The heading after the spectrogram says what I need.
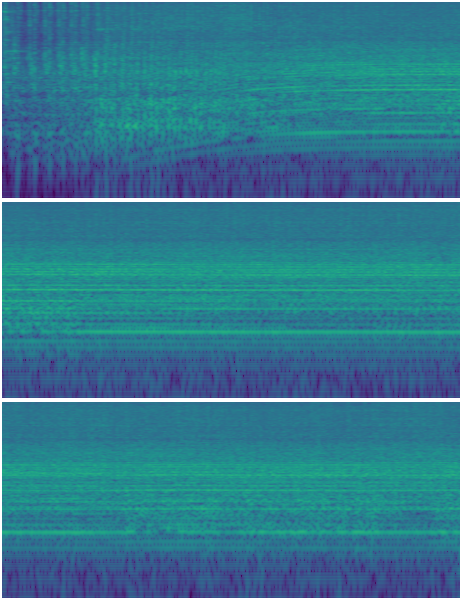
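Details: Earthquake chipper/shredder, small petrol engine, shredding limbs: steady roar with a hard chopping beat about four per second, sagging as thick branches feed in; bigger ones went through poorly, owner suspects dull knives.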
